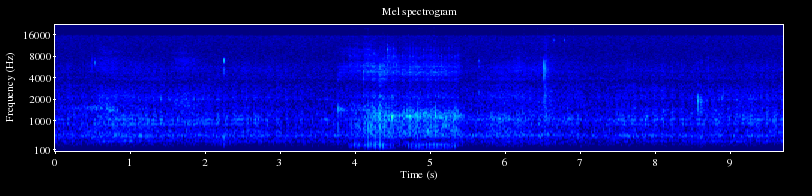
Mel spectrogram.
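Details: Adult man (father) asleep: one low, rattling snore in about ten seconds of quiet room noise; ordinary adult snoring during sleep.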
